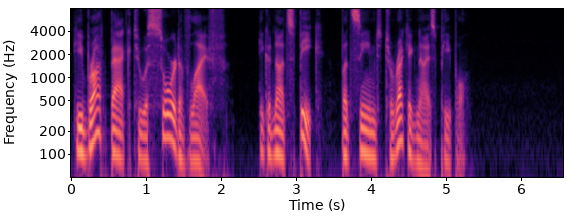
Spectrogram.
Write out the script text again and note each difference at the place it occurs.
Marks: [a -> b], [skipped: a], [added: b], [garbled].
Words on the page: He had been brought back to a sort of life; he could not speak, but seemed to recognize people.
He [skipped: had been] brought back to a sort of life; he could not speak, but seemed to recognize people.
